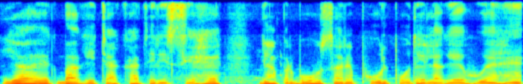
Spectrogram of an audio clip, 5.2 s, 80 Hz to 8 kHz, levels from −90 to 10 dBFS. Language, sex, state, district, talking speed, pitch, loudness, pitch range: Hindi, male, Jharkhand, Ranchi, 170 wpm, 145 Hz, -17 LUFS, 135-150 Hz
